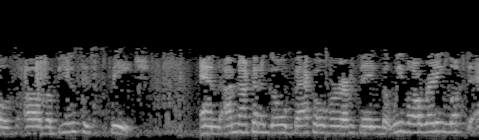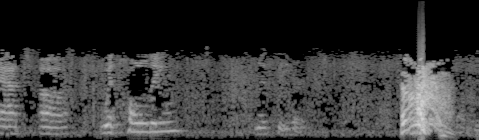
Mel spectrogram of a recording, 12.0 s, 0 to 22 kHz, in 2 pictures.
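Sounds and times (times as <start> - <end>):
speech: 0.1 - 8.4, 9.2 - 10.1, 11.0 - 11.9
person sneezing: 11.0 - 11.8.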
